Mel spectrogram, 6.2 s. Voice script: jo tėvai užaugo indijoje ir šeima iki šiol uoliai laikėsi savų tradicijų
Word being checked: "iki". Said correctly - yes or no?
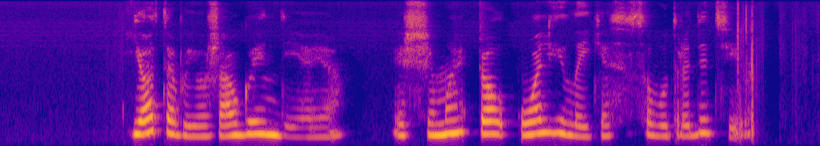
no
